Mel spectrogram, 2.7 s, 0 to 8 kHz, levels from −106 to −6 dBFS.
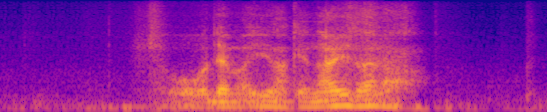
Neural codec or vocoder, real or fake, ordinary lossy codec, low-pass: codec, 16 kHz, 0.9 kbps, LongCat-Audio-Codec; fake; none; none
